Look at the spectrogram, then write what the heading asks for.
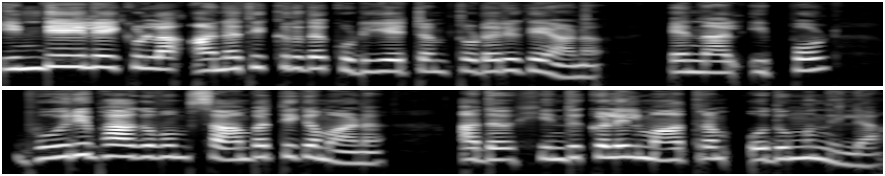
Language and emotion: Malayalam, neutral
